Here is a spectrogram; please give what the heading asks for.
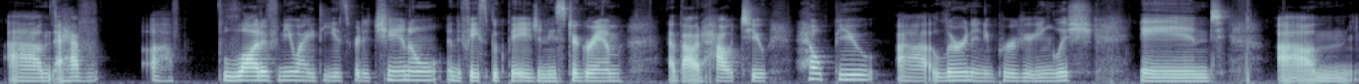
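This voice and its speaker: Low, gravelly woman. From Brazil. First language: Portuguese. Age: late 20s. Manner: chatty, with many fillers and restarts. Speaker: English teacher, channel host. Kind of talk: casual talk to camera.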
